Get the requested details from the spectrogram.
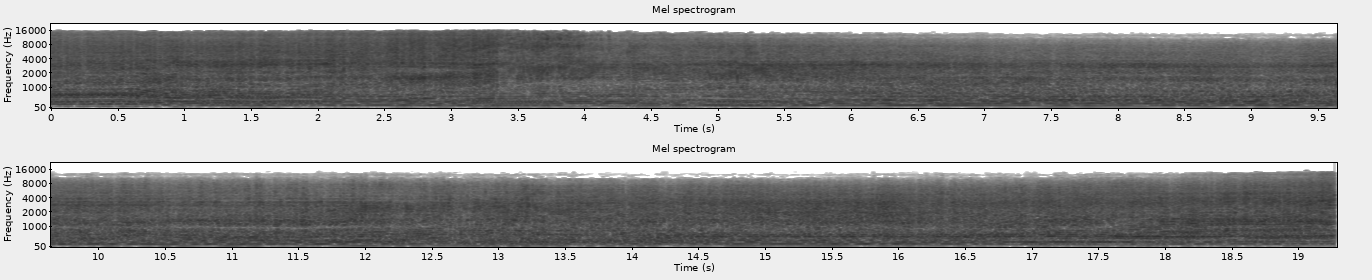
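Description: Racing motorcycles roar steadily as they speed past.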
